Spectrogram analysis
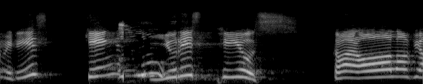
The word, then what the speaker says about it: Eurystheus: How do you pronounce the name? It is King Eurystheus.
